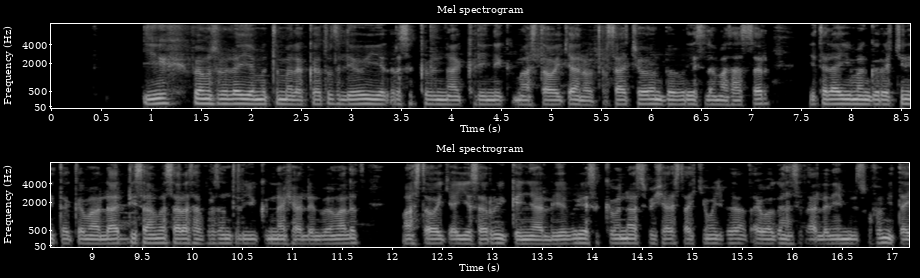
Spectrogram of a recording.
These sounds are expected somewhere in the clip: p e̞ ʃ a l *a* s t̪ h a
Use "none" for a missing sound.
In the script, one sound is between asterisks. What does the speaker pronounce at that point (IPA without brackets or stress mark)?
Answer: i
